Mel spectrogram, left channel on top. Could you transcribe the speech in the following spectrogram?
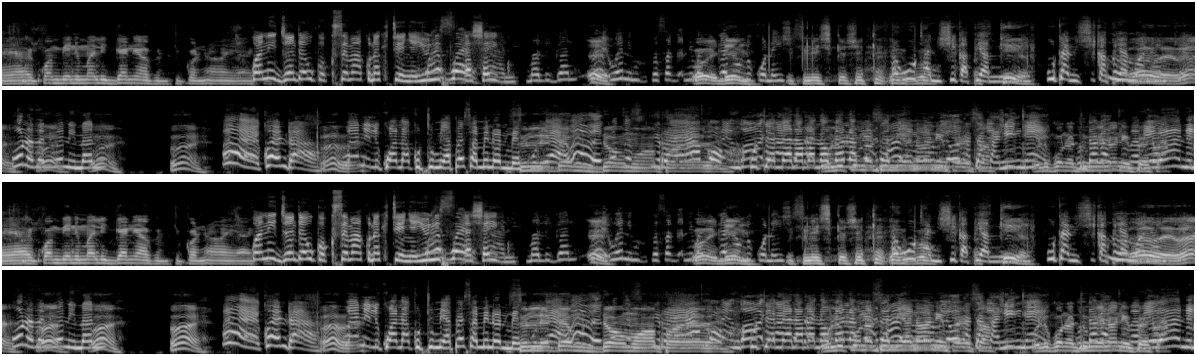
Kwambie ni mali gani yako tuko nayo? kwani Jonte huko kusema hakuna kitu yenye Eunice ashai. Mali gani? Wewe ni pesa ni Wewe mali gani dem, ulikuwa unaishi? usinishike. Wewe utanishika pia mimi. Sikia. Utanishika pia mwanamke. Unadhani wewe ni nani? Wewe. Kwenda. Wewe. Wewe nilikuwa nakutumia pesa, mimi ndo nimekulia. Usiniletee mdomo hapa, Kutembea na mwanaume Ulikuwa unatumia nani pesa? Ulikuwa unatumia nani pesa? Wewe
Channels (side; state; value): both; normal; correlation 0.83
